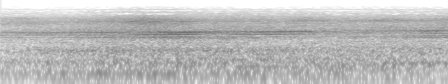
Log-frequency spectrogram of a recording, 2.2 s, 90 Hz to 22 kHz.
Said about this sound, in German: Zu den Feierlichkeiten in Berlin reisen die meisten westdeutschen Abgeordneten aus Bonn per Flugzeug an. Zum ersten Mal seit 1945 darf in West-Berlin ein deutsches Zivilflugzeug landen und nicht nur eins der Alliierten.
